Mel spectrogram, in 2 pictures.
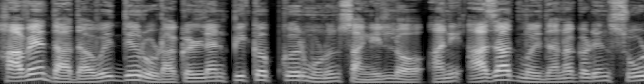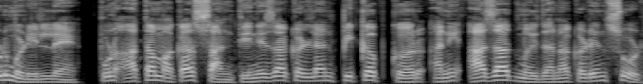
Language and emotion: Goan Konkani, neutral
